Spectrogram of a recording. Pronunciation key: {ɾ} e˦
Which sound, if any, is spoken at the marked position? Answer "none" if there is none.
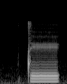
t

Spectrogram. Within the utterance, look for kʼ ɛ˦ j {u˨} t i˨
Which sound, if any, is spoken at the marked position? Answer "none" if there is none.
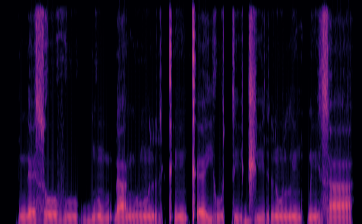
u˨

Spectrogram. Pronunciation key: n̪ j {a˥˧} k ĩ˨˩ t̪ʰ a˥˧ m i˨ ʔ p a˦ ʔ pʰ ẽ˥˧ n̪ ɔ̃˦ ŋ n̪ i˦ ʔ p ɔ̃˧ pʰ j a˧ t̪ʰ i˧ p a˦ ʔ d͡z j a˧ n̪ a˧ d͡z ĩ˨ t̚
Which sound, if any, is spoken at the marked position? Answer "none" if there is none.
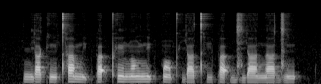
a˧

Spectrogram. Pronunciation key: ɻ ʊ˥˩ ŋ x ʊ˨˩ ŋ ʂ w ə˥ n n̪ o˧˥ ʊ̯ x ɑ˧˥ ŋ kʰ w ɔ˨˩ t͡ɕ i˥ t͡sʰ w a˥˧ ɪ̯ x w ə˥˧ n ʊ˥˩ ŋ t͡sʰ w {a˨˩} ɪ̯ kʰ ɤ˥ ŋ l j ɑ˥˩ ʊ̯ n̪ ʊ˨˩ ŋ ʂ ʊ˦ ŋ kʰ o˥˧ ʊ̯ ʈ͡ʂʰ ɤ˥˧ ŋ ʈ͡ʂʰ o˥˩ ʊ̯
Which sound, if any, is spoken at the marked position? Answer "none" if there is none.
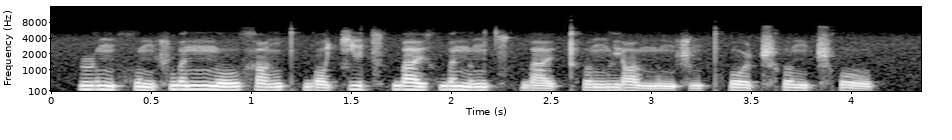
a˨˩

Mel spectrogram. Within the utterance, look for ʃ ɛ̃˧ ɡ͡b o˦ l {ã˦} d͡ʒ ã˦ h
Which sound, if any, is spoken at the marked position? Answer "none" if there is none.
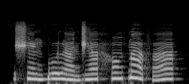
ã˧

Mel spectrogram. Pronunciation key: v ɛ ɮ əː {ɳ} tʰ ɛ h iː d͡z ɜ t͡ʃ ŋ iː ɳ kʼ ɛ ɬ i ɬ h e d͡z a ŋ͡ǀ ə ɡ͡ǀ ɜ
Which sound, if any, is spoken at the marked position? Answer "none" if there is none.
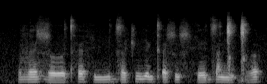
none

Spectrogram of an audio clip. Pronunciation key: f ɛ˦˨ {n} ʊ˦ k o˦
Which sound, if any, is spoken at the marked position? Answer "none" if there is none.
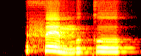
m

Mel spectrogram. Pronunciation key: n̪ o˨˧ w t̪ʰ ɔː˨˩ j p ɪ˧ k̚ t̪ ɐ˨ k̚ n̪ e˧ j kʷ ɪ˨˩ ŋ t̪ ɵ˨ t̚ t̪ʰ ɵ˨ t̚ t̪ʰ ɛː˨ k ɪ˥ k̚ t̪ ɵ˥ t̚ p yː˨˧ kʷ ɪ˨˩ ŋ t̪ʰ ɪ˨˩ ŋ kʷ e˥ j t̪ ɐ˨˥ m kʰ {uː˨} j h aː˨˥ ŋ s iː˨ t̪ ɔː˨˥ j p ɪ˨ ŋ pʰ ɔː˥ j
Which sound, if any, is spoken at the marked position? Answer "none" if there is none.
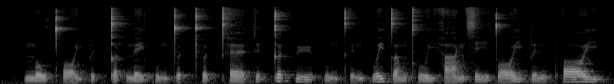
uː˨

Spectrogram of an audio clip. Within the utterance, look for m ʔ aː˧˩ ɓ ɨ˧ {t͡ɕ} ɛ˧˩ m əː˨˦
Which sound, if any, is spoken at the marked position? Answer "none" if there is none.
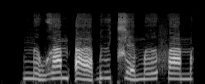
t͡ɕ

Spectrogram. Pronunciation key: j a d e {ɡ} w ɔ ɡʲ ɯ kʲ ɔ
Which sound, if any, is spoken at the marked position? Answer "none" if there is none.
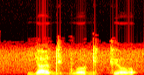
ɡ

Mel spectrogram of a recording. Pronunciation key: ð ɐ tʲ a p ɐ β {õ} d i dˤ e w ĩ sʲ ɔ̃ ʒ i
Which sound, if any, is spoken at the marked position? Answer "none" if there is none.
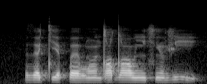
ɔ̃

